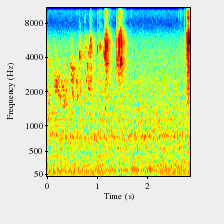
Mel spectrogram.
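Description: Budgerigar giving brief, sharp, high chirps and squawks in scattered bursts.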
